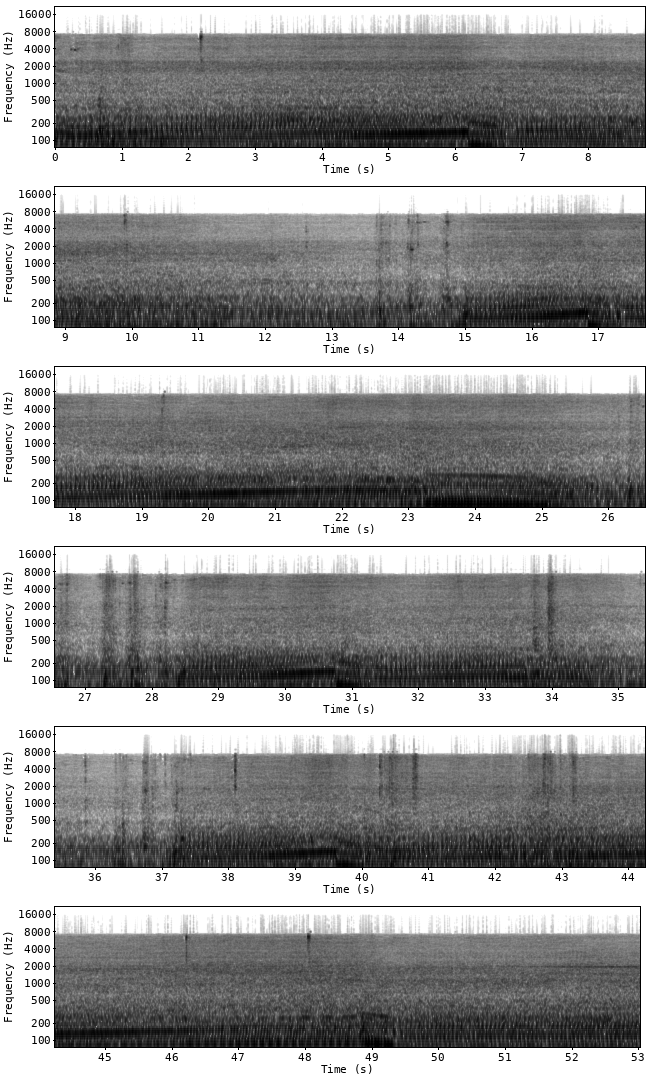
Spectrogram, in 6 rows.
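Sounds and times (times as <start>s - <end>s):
car engine pulling while driving: 0.0s - 53.0s
short knocks or rattles: 26.3s - 28.4s.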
